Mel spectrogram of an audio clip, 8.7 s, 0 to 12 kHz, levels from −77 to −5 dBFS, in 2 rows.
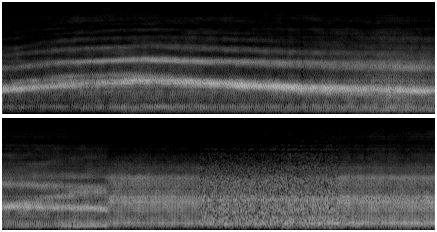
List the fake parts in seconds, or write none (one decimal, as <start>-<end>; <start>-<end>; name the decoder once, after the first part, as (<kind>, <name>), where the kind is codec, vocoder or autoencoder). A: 0.0-6.3 (vocoder, Vocos); 7.7-8.7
